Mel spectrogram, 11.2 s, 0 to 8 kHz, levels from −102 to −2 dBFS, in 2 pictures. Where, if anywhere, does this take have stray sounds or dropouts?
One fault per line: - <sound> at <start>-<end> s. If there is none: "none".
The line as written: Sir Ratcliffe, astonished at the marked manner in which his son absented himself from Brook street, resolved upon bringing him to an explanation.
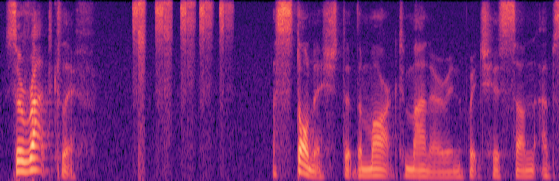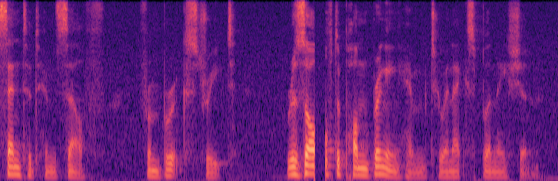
- laugh at 1.3-2.3 s
- dropout at 8.7-8.8 s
